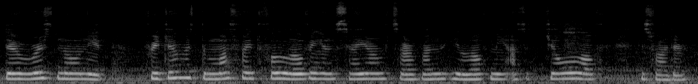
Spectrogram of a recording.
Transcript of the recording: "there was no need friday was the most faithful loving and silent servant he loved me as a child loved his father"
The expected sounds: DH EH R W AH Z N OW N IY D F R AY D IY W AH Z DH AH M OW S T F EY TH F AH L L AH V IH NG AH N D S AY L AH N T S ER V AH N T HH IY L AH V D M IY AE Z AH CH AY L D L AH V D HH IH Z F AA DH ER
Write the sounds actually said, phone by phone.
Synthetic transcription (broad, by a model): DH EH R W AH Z N OW N IY D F R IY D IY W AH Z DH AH M OW S T F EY T F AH L L AH V IH NG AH N S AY AH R S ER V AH N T HH IY L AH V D M IY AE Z AH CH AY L L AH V HH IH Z F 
